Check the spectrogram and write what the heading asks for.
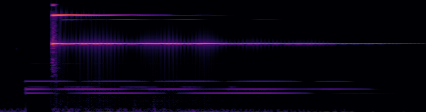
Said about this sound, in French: Je vais te faire écouter une musique qui favorise la détente. Et je veux que tu écoutes bien cette musique-là pour compter le nombre de fois que tu vas entendre cette cloche-ci.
